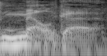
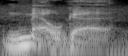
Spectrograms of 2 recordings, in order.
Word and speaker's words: MełgA: Inicialmente formados como um projeto de estúdio na Polónia, os Melga, às vezes pronunciado Melga, mas também ninguém se chateia se pronunciarmos Melga, tinham o seu supracitado estúdio num barraco no meio dos pântanos polacos.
